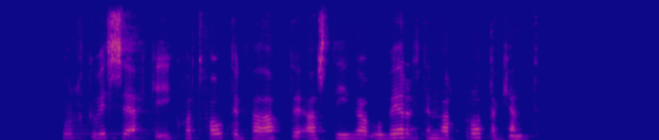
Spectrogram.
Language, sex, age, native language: Icelandic, female, 40-49, Icelandic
